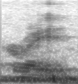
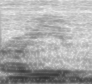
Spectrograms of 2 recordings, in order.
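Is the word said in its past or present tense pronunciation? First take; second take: past; present. First: It is said with the past-tense pronunciation. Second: It is said with the present-tense pronunciation. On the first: The action already happened. "tapi kalau past tense saya dibaca read" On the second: The action happens now or habitually. "kalau present tense saya dibaca read"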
